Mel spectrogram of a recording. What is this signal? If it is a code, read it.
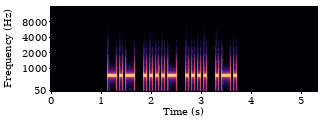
Morse code, heard as a keyed tone, about 20 wpm, 700 Hz. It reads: K4HR
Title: Call Signs Repeated 2x - 20wpm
